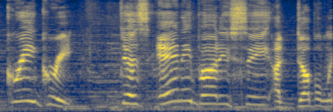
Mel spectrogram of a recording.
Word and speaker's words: Gris-Gris: It's pronounced Gree-Gree? That's what I mean. It's pronounced Gree-Gree.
